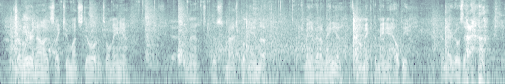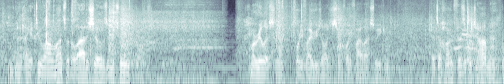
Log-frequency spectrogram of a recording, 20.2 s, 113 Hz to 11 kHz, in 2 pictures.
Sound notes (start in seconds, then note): 9.3 laugh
